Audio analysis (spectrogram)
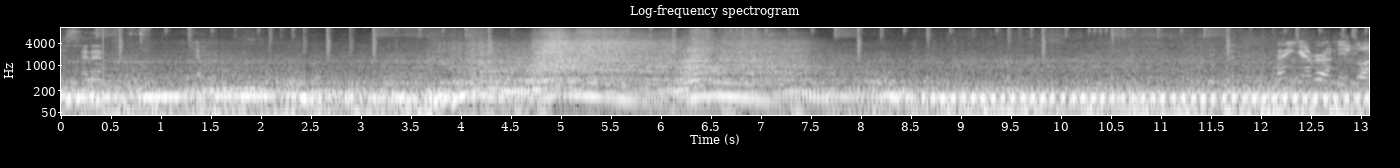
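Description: A Porsche 964 flat-six revving hard, heard from outside with a loud, rasping note that swells and falls in a rising run-up and then holds a sustained drone close by, with people talking over it at points.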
